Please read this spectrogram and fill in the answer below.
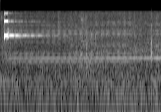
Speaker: you'll hear a slight buzzing that is actually the motors in the laser turning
